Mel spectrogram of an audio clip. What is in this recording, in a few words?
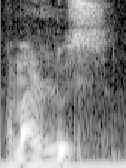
"Amarloos", Beelzebub pronounciations; Fourth Way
